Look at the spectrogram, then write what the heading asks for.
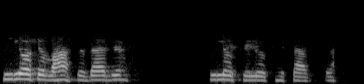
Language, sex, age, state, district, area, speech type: Maithili, female, 45-60, Bihar, Madhepura, rural, conversation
